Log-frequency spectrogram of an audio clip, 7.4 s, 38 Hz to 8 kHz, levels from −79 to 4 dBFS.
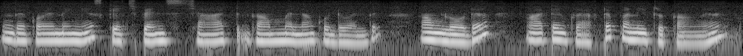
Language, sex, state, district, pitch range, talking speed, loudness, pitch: Tamil, female, Tamil Nadu, Nilgiris, 155-180 Hz, 115 wpm, -16 LUFS, 165 Hz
